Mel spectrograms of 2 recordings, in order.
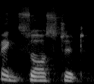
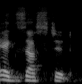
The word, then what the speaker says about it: exhausted: Next on the pronunciation of exhausted. We will not say exhausted. Exhausted. The O sound should Exhaust. be clearly audible.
